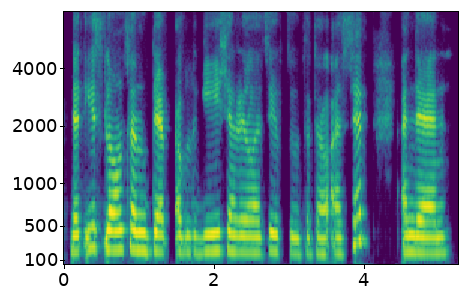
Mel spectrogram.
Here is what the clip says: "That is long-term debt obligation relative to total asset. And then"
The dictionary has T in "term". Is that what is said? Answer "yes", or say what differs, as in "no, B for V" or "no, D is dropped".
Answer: no, S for T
